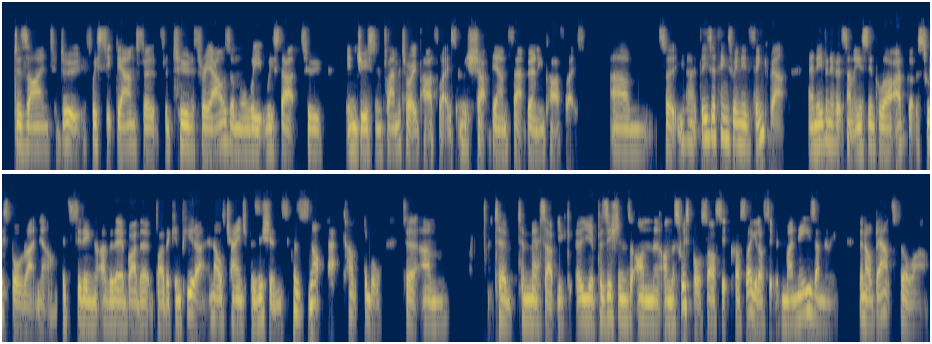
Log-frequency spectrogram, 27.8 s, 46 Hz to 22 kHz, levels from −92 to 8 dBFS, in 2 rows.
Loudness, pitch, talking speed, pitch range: -18 LUFS, 115 Hz, 230 wpm, 110-155 Hz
